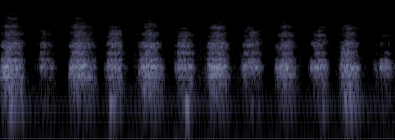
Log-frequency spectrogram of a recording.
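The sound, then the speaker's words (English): A person imitates a dog panting: quick, breathy huffs repeat about six times a second in a steady rhythm, moderately loud, with no talking. “and even practice panting, or um, not a, not panting the way that a dog does, because we humans can't even breathe that fast.”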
